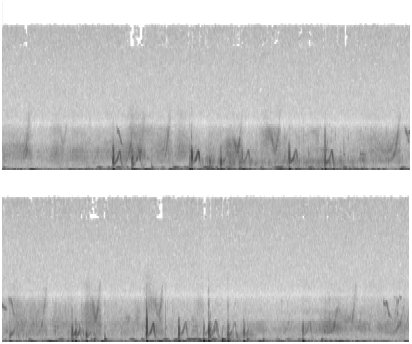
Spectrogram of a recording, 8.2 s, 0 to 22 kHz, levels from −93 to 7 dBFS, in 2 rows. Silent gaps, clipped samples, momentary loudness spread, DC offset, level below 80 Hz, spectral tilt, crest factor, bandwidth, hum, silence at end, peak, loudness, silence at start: none; under 0.1%; 12 LU; under 0.1%; -44 dBFS; -7.5 dB/octave; 26 dB; 19.5 kHz; none; 0 s; -2 dBFS; -27 LUFS; 0 s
